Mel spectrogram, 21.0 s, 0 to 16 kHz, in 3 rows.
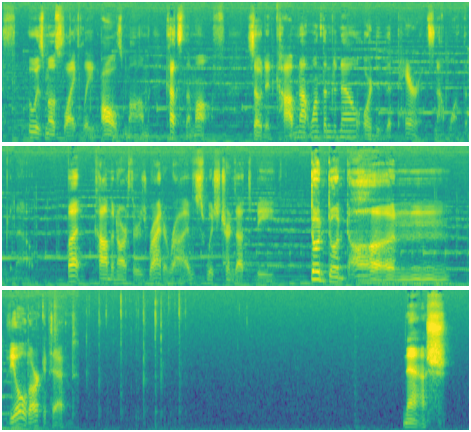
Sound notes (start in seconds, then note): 15.2 types on computer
